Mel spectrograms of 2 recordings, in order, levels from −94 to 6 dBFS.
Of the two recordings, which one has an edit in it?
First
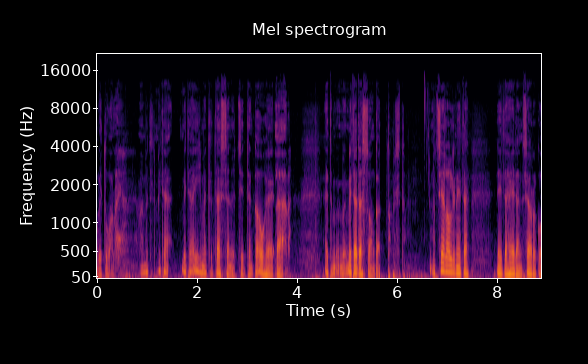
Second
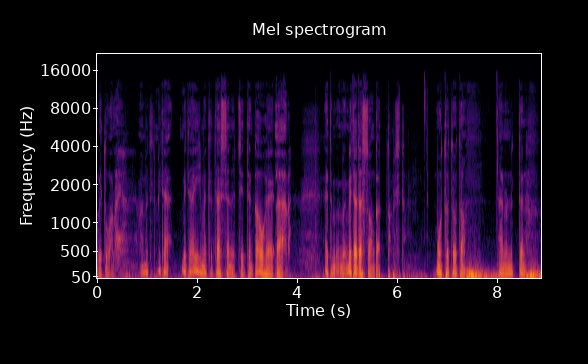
second; 1 cut; at 6.6 s

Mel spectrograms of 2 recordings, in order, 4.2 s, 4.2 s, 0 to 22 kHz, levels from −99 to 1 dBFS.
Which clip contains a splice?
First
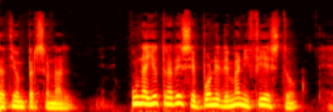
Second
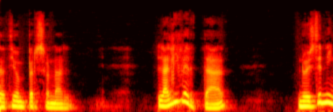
first; 1 cut; at 1.4 s

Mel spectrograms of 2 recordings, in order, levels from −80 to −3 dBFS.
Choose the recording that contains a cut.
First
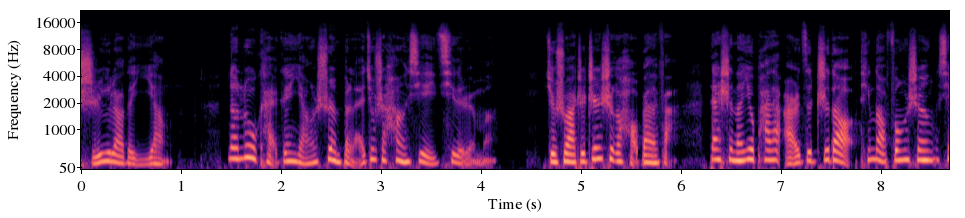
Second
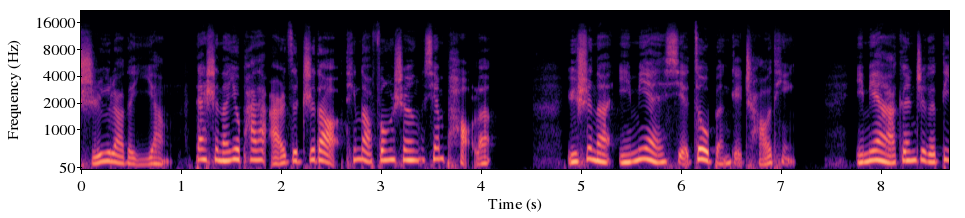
second; 1 cut; at 1.0 s

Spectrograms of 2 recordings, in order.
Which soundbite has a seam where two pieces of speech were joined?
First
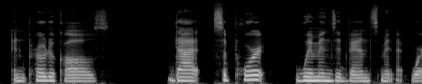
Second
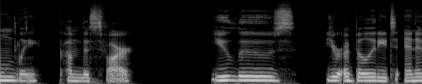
second; 1 cut; at 1.9 s

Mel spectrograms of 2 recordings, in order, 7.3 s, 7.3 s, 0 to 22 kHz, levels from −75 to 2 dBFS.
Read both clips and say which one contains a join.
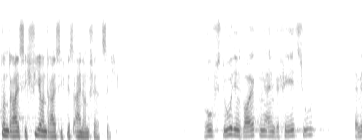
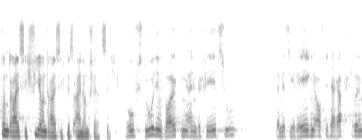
second; 1 cut; at 2.4 s

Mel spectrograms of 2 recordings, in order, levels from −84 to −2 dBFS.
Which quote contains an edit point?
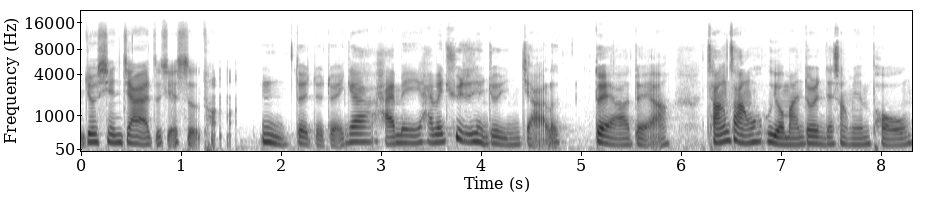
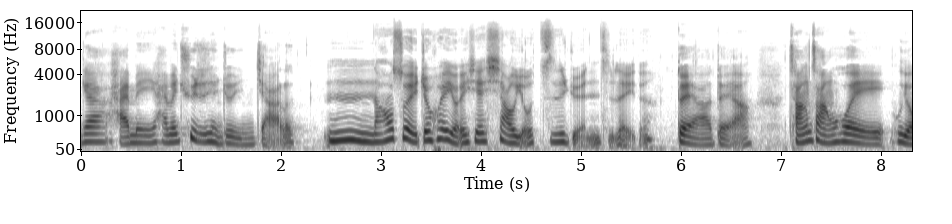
first; 2 cuts; at 5.0 s, 6.8 s

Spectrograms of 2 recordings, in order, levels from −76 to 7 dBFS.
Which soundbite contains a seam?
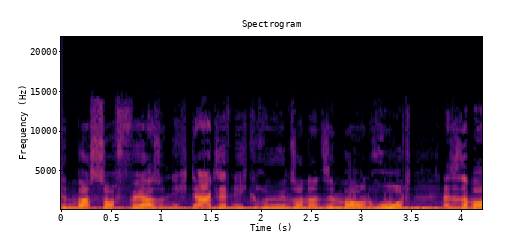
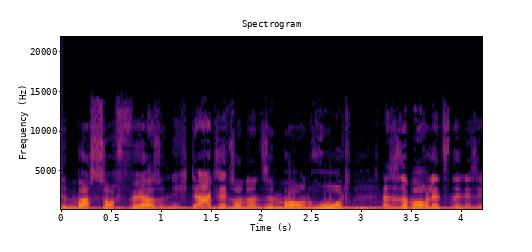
second; 1 cut; at 1.6 s

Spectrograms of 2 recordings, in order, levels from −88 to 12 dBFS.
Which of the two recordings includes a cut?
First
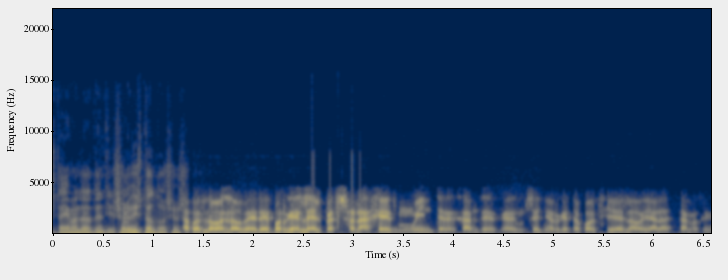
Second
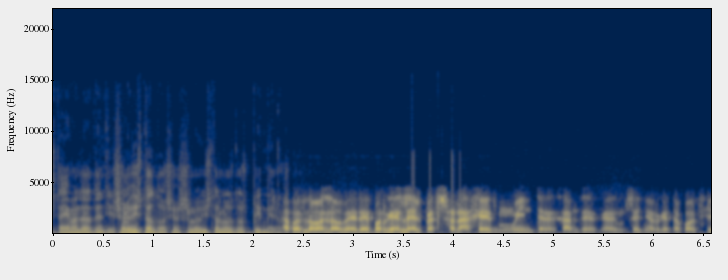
first; 1 cut; at 1.3 s

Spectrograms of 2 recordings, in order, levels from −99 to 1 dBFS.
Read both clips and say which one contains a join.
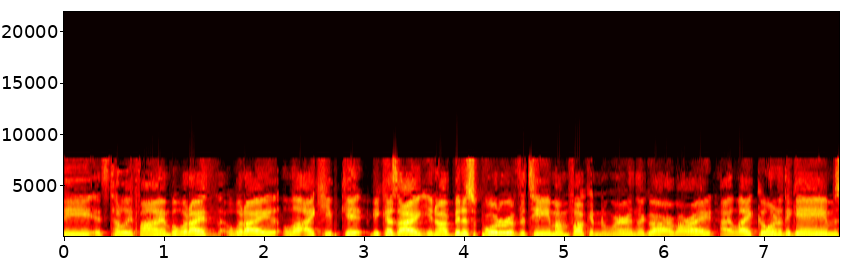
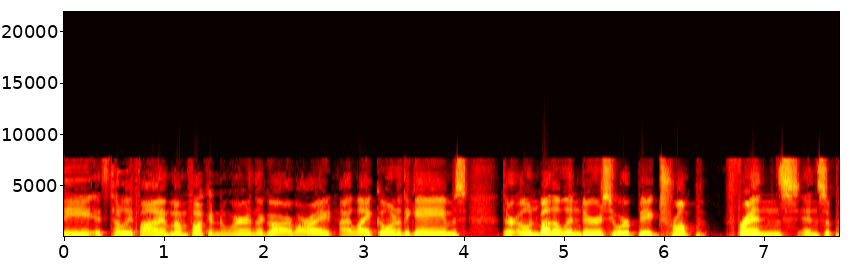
second; 1 cut; at 1.1 s

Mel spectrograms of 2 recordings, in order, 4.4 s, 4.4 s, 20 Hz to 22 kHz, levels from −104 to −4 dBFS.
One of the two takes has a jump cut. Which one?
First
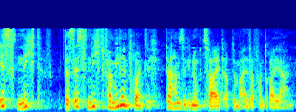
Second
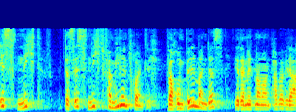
first; 1 cut; at 2.4 s

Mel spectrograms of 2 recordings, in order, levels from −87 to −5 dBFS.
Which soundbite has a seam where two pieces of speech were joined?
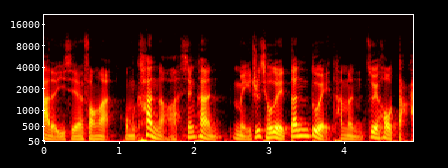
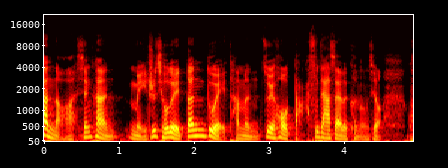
first; 1 cut; at 1.0 s

